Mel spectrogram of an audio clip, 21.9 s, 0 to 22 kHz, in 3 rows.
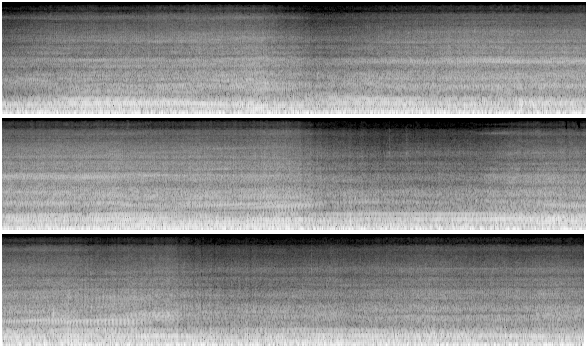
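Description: A 2024 KTM 1390 Super Duke R EVO motorcycle being ridden, its engine droning loud and close with continuous wind rush, pitch rising and falling through several gear changes and throttle swells.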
